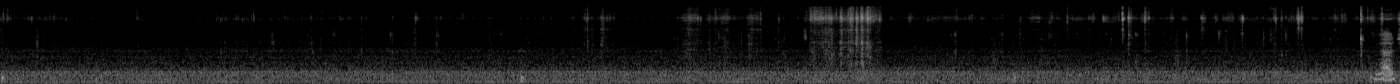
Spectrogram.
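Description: Paper food wrapper rustling and crinkling while food is chewed, with a louder burst of crinkling about eight seconds in and small clicks near the end, over a steady low hum.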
